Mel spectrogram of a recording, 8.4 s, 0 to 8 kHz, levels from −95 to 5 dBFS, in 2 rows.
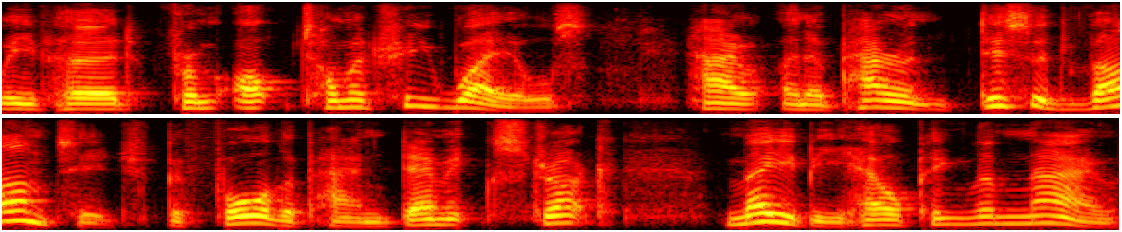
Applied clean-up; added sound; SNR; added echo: none; none; none; none.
